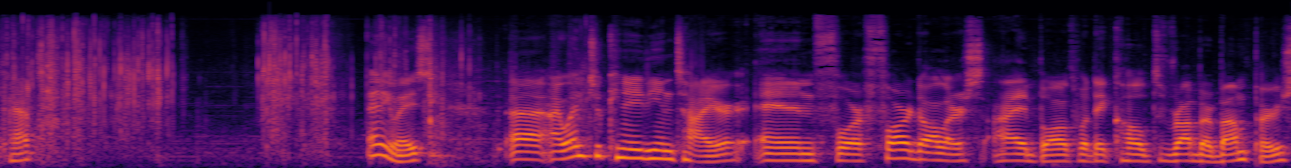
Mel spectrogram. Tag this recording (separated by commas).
typing on typewriter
